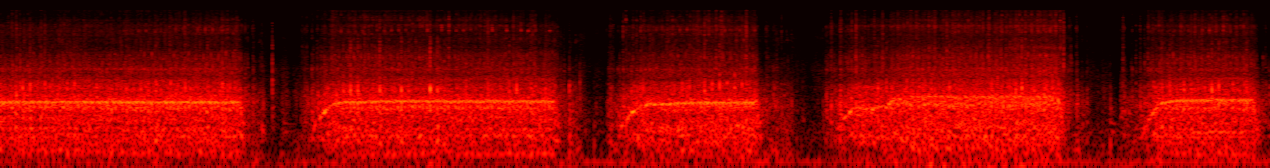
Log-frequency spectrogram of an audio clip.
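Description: A sewing machine whirs steadily in bursts, stopping briefly and starting again.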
